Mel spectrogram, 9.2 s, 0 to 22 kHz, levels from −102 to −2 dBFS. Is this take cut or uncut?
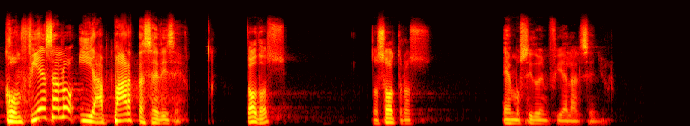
cut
